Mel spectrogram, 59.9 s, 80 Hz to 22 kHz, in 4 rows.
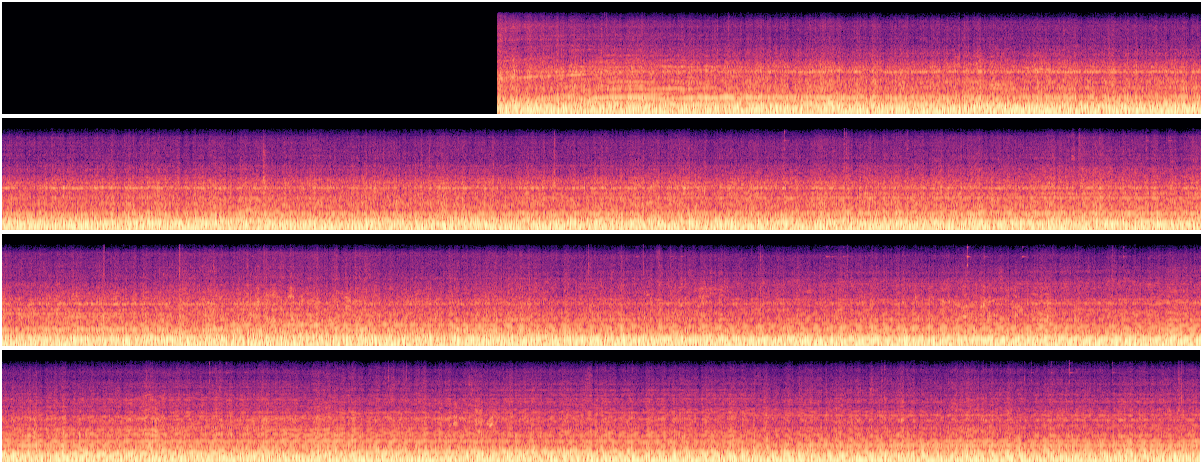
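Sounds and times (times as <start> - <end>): jet engine roar with whining: 6.2 - 59.9.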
